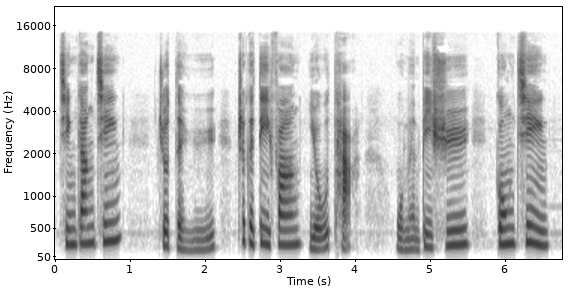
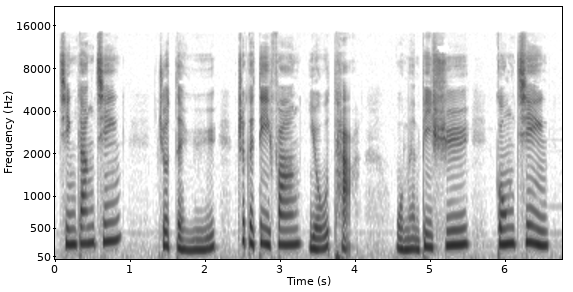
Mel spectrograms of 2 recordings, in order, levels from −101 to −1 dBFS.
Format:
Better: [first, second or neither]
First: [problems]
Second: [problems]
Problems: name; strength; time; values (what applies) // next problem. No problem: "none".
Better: second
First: thin; somewhat; fading below 350 Hz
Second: none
